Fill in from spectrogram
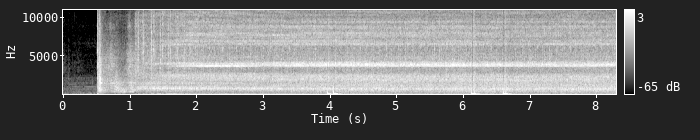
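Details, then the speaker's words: Ford F-150 V8 running rough: ground-out test with test light finds cylinders seven and eight misfiring; a V8 cranks, catches and idles unevenly, missing on two cylinders, checking fuel, fire, compression. "we actually have two cylinders misfiring so we're going to find find out which two cylinders it is and make sure we have uh Fuel and fire to them"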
